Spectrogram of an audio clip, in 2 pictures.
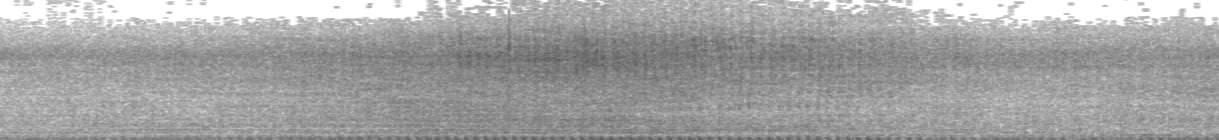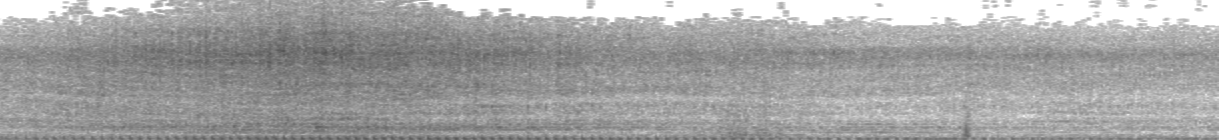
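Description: Motor vehicles passing by on the road, two passes one after another, each swelling and then fading away. A faint click near the end.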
